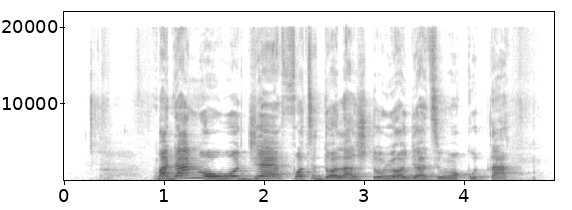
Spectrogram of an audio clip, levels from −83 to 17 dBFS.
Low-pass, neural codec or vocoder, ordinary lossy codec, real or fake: none; vocoder, 48 kHz, 128 mel bands, Vocos; none; fake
